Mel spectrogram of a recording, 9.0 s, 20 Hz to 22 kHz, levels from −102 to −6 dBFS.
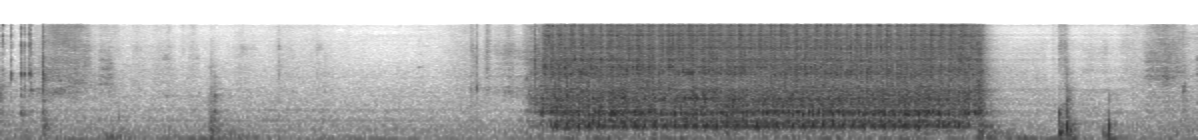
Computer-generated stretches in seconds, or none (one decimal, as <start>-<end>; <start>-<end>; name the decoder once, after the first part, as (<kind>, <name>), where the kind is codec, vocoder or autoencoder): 4.5-5.9 (codec, SNAC); 6.8-8.5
